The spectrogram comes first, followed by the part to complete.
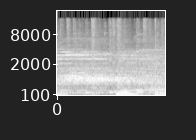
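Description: Live gospel praise band playing, with held bass notes and sustained chords.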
